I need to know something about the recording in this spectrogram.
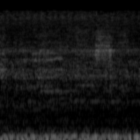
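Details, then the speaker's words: GM Gen V engine swap, idling after a throttle body airflow reset done with a scanner, with timing climbing from negative twenty degrees and fuel trims slightly off. A low, even rumble with no misses or hunting; the odd idle is fixed. "I am doing this right now so my field terms are just a little bit off but it sounds completely different"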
